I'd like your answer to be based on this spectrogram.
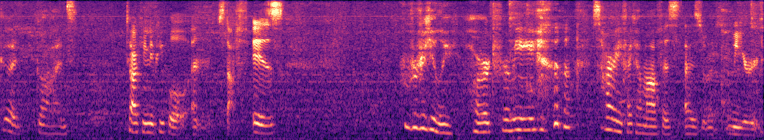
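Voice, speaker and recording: A woman's voice: medium pitch, animated, slow, long pauses. A woman playing a shy, adorkable young writer in an audio roleplay, speaking hesitantly with stammers, nervous giggles and apologetic phrasing. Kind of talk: intimate one-sided audio roleplay acting. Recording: clear background noise, cafe ambience effects. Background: coffee shop sound effects.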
